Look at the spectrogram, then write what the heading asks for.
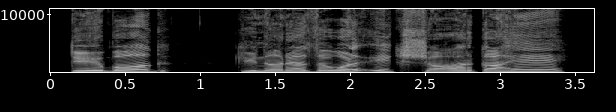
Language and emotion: Marathi, surprised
